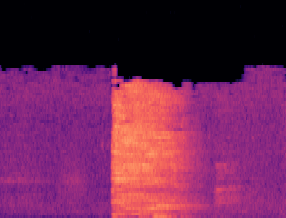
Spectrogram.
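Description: A man clears his throat with a single short, harsh cough, about a second in, after a moment of quiet.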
